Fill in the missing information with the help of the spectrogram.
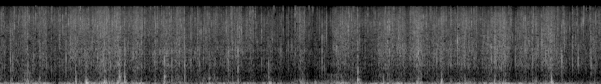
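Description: A pink plastic bubble wrap sheet is stretched, crushed and crinkled by gloved hands. The result is a steady, bright crackling with dense crinkles and scattered sharp pops and snaps over a faint low rumble.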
